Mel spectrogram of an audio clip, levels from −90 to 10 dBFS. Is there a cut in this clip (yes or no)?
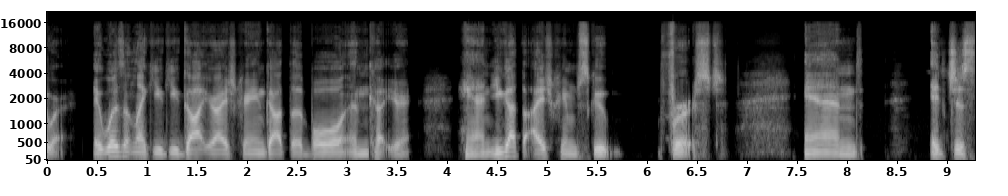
yes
